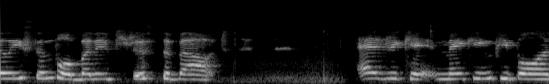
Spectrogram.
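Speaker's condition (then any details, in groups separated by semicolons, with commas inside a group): Cerebral palsy, spastic quadriplegia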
